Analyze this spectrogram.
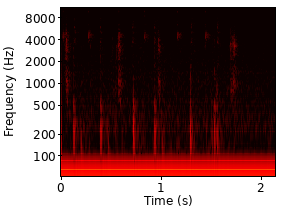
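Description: Computer mouse clicking during Minecraft gameplay: a rapid, fairly even series of sharp, quiet clicks, roughly four per second, with no talk.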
